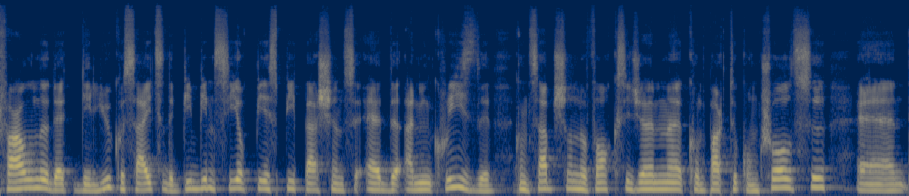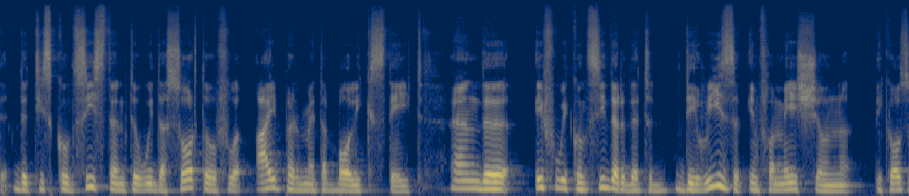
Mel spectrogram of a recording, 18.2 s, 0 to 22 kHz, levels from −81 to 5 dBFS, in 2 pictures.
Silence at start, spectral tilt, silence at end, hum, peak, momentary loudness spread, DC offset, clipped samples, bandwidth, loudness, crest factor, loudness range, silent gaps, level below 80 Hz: 0 s; -6 dB/octave; 0 s; none; -4 dBFS; 8 LU; under 0.1%; under 0.1%; 19 kHz; -23 LUFS; 18 dB; 3 LU; none; -62 dBFS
